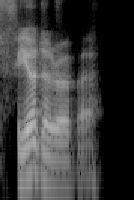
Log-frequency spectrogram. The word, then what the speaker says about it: Fyodorova: Fyodorova or Fyodorova. I think I said it right. – I think you did. – It's just that it's one of those things that's like Simonova is Simeonova. So this must be just Fyodorova.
